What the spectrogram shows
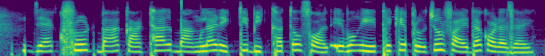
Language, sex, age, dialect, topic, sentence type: Bengali, female, 41-45, Rajbangshi, agriculture, question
